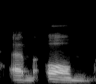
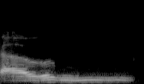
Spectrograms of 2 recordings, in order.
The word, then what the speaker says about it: Om: And the final song, Om, or Aum, as they pronounce the two chords, Aum.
